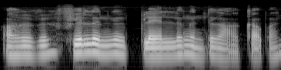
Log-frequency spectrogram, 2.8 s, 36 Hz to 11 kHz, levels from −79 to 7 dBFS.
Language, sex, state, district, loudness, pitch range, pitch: Wancho, male, Arunachal Pradesh, Longding, -18 LUFS, 115-140 Hz, 125 Hz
